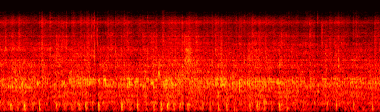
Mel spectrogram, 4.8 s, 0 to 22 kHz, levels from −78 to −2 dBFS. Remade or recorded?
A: remade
